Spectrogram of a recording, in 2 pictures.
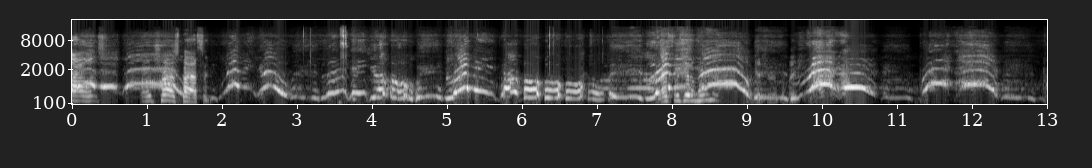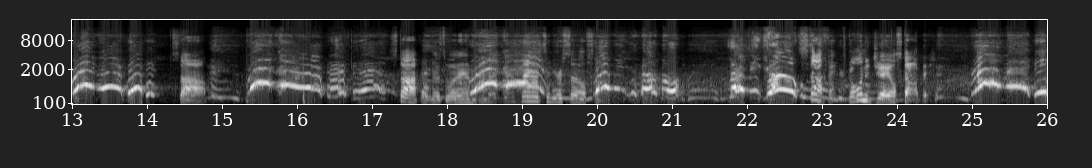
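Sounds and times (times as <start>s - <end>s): woman screaming and shouting: 0.0s - 14.2s, 15.3s - 23.7s, 24.8s - 26.0s.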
